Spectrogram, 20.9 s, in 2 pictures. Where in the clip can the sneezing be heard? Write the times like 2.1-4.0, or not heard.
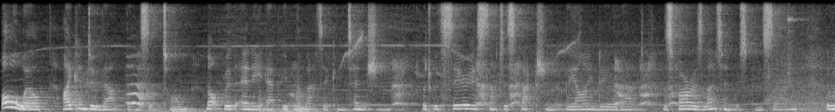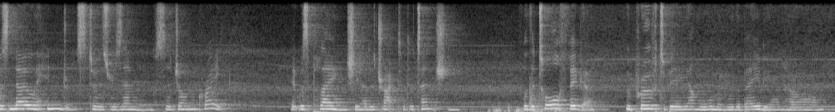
0.8-2.0, 16.5-17.8.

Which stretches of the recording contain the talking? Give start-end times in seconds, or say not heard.
0.0-13.2, 14.1-16.2, 16.9-20.8.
